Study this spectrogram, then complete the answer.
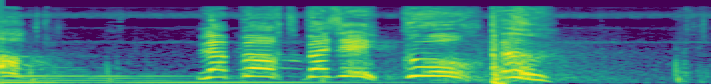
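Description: A young man shouts urgently.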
